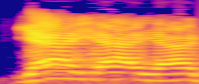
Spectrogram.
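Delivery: imitating a kid kicking off a tantrum; hammed-up angry child; mock child tantrum. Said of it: "He's angry about the whole thing".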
